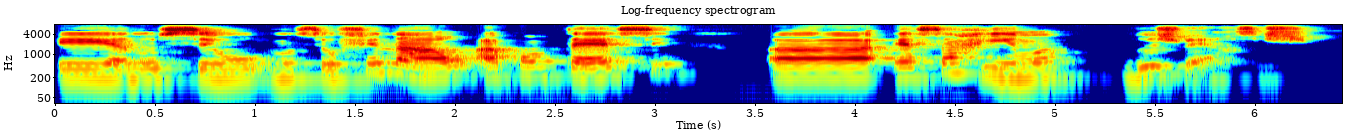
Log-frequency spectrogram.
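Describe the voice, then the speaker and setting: A woman's voice: mid-range voice, steady tone, slow pace. A woman teacher giving a recorded literature lesson, explaining patiently with many fillers and restarts. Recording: dull lo-fi recording.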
